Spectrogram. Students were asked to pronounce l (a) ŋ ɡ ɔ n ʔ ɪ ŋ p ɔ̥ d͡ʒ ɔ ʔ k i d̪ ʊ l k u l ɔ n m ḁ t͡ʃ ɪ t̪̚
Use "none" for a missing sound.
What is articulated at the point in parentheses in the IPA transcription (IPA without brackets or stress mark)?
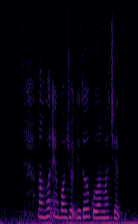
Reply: a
